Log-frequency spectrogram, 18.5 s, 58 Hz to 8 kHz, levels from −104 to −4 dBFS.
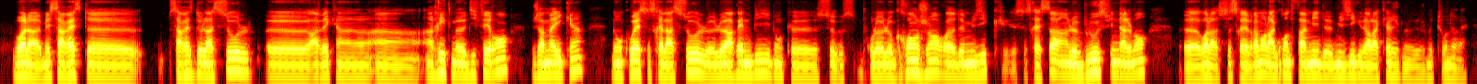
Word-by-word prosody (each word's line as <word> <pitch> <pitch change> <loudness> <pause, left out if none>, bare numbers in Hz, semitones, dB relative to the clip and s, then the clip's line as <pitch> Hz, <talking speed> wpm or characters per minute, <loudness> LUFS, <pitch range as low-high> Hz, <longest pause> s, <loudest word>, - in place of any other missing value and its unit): voilà 100 -3 +6
mais 95 +3 -2
ça 95 - +3
reste 105 -1 +2
heu, 90 -1 -1 0.3
ça - - -2
reste 105 -1 0
de 110 - +2
la 100 -1 +4
soul 125 +4 0 0.2
heu, 90 -1 0
avec 95 +1 -1
un - - -4 0.4
un 85 -3 -8
un 100 - -3
rythme 115 -1 -1
heu, - - 0
différent, 115 +6 +1 0.3
jamaïcain. 105 +6 0 0.4
Donc 100 0 -2
ouais, 115 -1 +7
ce 95 - -11
serait 95 - 0
la 90 -1 +4
soul, 120 -5 +1
le 100 +1 +4
RNB. 105 +3 0
Donc 100 -1 -7
heu, 90 -1 -3
ce - - -7
ce - - -21
pour - - -4
le 95 0 +3
le 95 +1 0
grand 120 +6 +2
genre 105 -3 +1
de 100 +1 -1
musique, 100 +3 -3
ce - - -22
serait - - -4
ça 120 -3 +3
hein, 100 -1 -1
le 95 -1 +4
blues, 120 +6 0
finalement 110 +2 0 0.5
heu, 85 -1 +2
voilà 95 -2 +3
ce 100 - -13
serait 90 -2 0
vraiment 100 +5 +2
la 95 - +5
grande 105 +2 -2
famille 100 0 +2
de 95 -1 -2
musique 95 +2 -2
vers 90 -2 +2
laquelle 90 +1 -2
je - - -13
me 85 -1 -11
je - - -19
me 85 - -10
tournerais. 85 -2 -11
100 Hz, 200 wpm, -23 LUFS, 90-105 Hz, 0.5 s, ouais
